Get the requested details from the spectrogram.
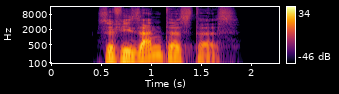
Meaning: strong/mixed nominative/accusative neuter singular superlative degree of süffisant
- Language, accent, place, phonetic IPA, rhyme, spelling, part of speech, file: German, Germany, Berlin, [zʏfiˈzantəstəs], -antəstəs, süffisantestes, adjective, De-süffisantestes.ogg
